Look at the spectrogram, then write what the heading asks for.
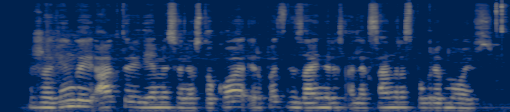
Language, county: Lithuanian, Vilnius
